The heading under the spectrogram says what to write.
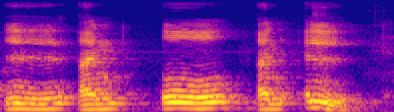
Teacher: the tip of the tongue will be in contact with the alveolar ridge. When producing L, the center of the mouth is blocked, is closed. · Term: laterals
